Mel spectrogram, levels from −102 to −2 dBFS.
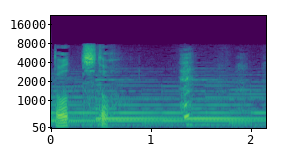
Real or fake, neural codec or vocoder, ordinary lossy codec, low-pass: real; none; none; none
